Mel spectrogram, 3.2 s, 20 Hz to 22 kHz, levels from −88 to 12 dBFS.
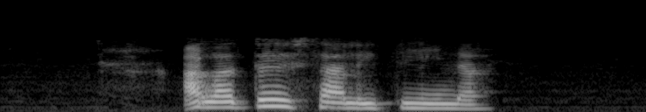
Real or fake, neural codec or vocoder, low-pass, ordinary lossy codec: fake; codec, 16 kHz in and 24 kHz out, 1.1 kbps, FireRedTTS-2 codec; 5.4 kHz; AAC, 32 kbps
